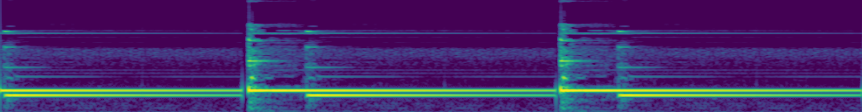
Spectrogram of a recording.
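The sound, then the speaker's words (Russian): A doorbell rings twice in a row as a militia officer rings at an apartment door, each press giving a sharp two-note ding-dong over a steady, humming electronic chime tone, with no voices. “Милиционер сделал еще несколько звонков.”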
